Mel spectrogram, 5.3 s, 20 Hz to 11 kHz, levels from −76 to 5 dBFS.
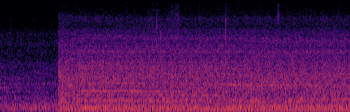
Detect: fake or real real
